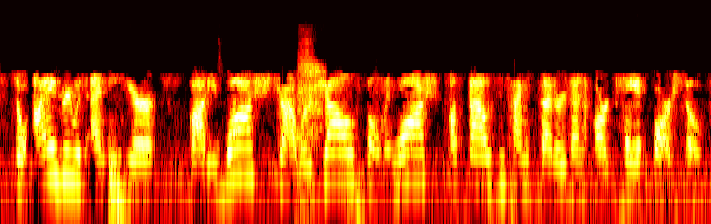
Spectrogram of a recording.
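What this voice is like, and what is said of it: New York accent. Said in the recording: “that New York accent”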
